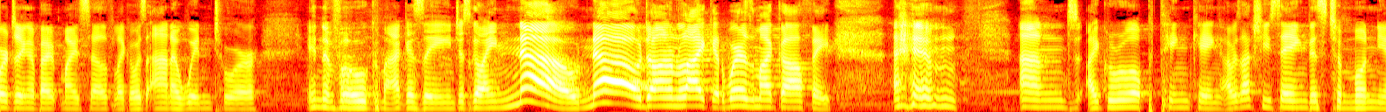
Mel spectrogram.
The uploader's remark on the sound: Live at Latitude. In a special episode in front of a live audience at Latitude Festival.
